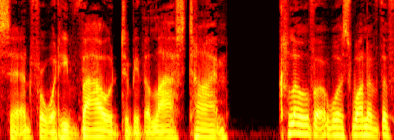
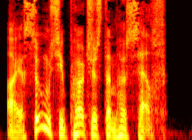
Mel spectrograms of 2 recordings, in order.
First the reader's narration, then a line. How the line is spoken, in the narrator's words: snapped James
